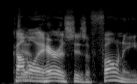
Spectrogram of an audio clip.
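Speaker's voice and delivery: ordinary talk, nothing marked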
